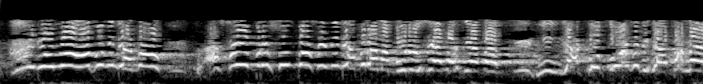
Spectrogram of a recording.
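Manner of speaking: high, sobbing cry of innocence; crying denial. Retold or imitated. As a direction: wail that you never killed anyone. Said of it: "nangis, nyembah-nyembah". (mahasiswa menangis keras menyangkal membunuh)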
